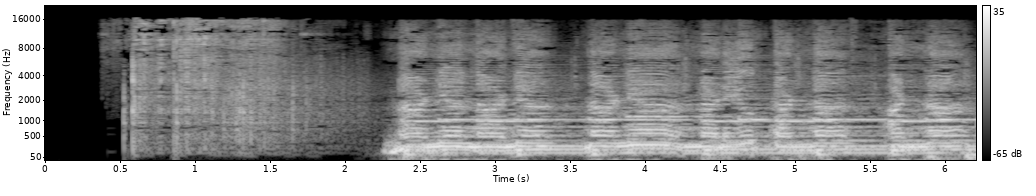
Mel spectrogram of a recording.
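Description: Coins drop with a loud, jangling metallic clatter that then gives way to a sustained bright ringing and jingling as they settle.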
